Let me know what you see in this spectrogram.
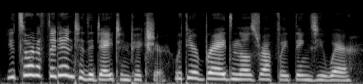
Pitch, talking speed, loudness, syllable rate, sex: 255 Hz, 280 wpm, -16 LUFS, 6.8 syllables/s, female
